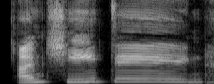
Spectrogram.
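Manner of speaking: drawn-out high sing-song, very slow; playful gloat. Real, not acted. Streamer admits cheating to chat, slow teasing sing-song. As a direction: stretch it out like a cheeky confession. Gleeful confession while placing art.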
